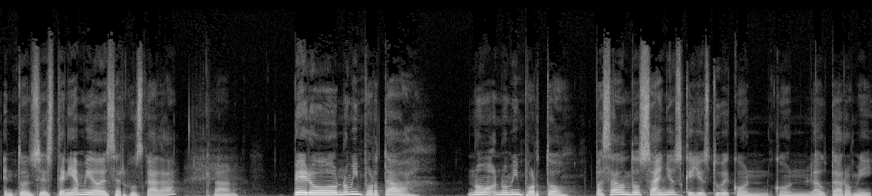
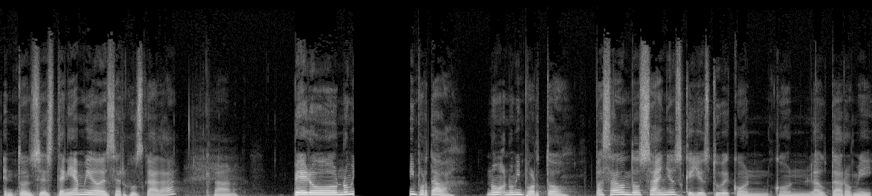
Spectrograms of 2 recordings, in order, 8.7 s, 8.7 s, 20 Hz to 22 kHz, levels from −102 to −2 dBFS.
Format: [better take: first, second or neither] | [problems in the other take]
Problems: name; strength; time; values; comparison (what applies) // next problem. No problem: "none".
first | audio freezing; at 3.5 s for 0.5 s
